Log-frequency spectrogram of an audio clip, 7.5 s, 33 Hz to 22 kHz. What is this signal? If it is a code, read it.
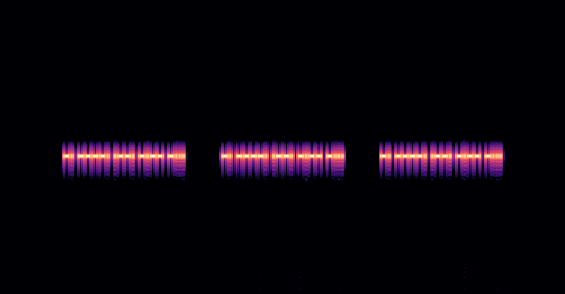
Morse code, heard as a keyed tone, about 50 wpm, 700 Hz. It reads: N9PYB N9PYB N9PYB
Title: USA Call Signs - 5 Characters - Repeated 3x - 50wpm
